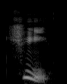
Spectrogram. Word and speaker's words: qi: You've seen it written as qi, okay? So that is pronounced qi.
